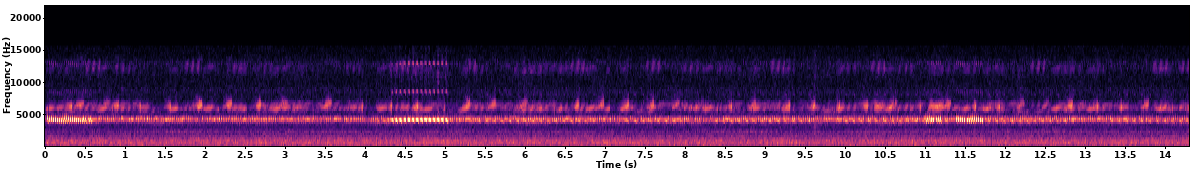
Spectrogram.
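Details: Nighttime cricket chorus with a constant shrill trill and faster, higher chirps pulsing about four times a second; brief louder, purer tones rise out of the mix at the start and twice more, near five and eleven seconds.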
